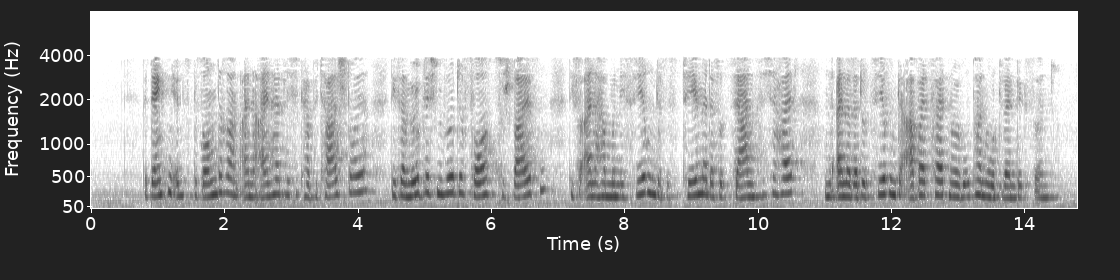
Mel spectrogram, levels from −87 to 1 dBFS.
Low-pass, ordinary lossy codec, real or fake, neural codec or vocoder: 7.2 kHz; AAC, 16 kbps; fake; codec, 16 kHz, 8 kbps, FunCodec, trained on LibriTTS, 25 frames a second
